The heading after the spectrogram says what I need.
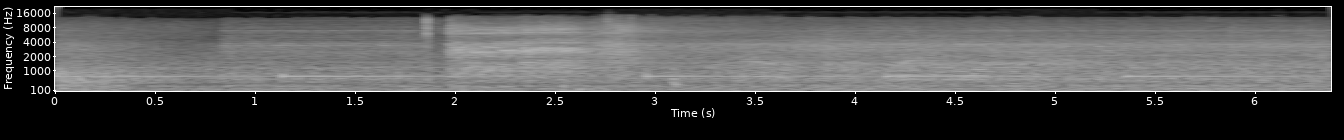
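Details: Diesel truck after pressure sensor replacement, DPF reset and code reset, engine restarted: steady low diesel rumble at an even idle with no knocks, misses or hunting; dash lights cleared, normal idle.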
